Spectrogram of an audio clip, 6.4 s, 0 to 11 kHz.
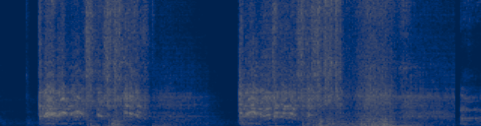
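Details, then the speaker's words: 1951 Dodge Wayfarer lead sled with big-block Chevy V8, sat a few years: two short crank-and-fire bursts dying within seconds on fuel poured from a gas can; no fuel in the sight glass, fuel starvation. "can't imagine there was actually fuel in that now there's no fuel in the sight glass here"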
